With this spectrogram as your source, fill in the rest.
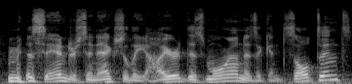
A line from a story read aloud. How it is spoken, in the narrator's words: One of them jeered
